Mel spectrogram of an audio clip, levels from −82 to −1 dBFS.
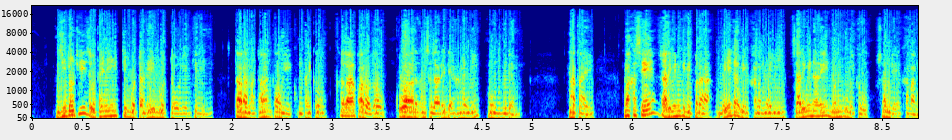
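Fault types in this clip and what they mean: Block size mismatch (truncated), throughout: block ends are dropped, giving a 188 Hz buzz and speech running 1.88 times fast at near-normal pitch, fitting 256-sample reads.
Generation loss, throughout: smeared, swirly, hollow speech with blurred attacks and nothing above 19.4 kHz, likely from around ten repeated lossy encodes at an AAC-like bitrate.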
